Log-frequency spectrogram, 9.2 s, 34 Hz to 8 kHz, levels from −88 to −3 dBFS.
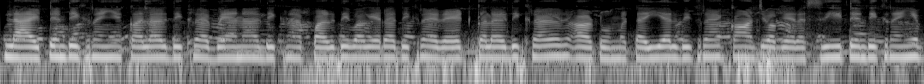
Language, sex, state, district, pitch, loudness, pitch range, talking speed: Hindi, female, Uttar Pradesh, Budaun, 195 Hz, -29 LUFS, 190-200 Hz, 260 wpm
